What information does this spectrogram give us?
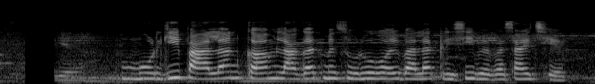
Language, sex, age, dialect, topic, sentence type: Maithili, female, 31-35, Eastern / Thethi, agriculture, statement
